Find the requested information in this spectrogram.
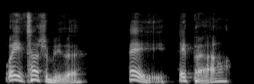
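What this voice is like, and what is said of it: New York accent character voice. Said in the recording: “a New York accent. Yeah, he's Bruce, he's Bruce Willis.”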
